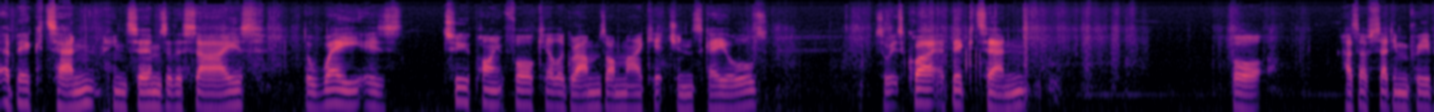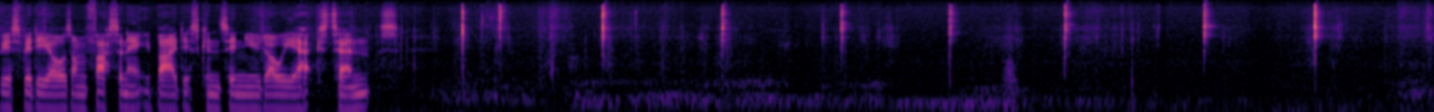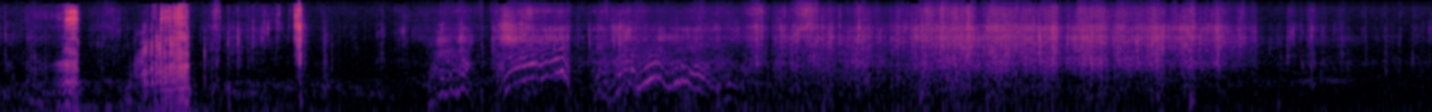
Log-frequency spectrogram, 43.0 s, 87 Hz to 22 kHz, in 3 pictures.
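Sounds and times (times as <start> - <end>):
nylon fabric rustling: 7.7 - 13.1, 27.7 - 43.0
zip being pulled: 29.0 - 30.6, 33.0 - 36.1.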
